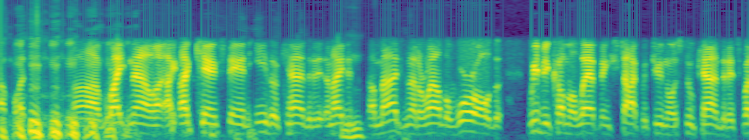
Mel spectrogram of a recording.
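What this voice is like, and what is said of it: Classic New York accent. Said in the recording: “He's a classic New Yorker”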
